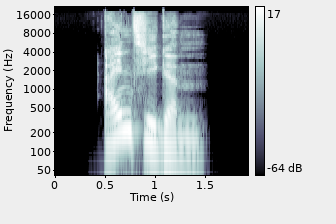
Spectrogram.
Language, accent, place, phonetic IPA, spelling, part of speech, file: German, Germany, Berlin, [ˈaɪ̯nt͡sɪɡəm], einzigem, adjective, De-einzigem.ogg
- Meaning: strong dative masculine/neuter singular of einzig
